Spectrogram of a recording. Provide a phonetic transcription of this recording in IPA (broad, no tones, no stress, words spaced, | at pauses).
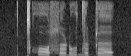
ǀʰɔɬœ ɽudɜ ʈɛ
